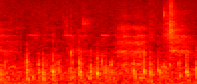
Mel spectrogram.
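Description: Horse hooves clip-clop in a steady, even rhythm for a stretch of many quiet beats, a horse being ridden across the wilderness toward an oasis in an Arabic radio drama, with no talking.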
